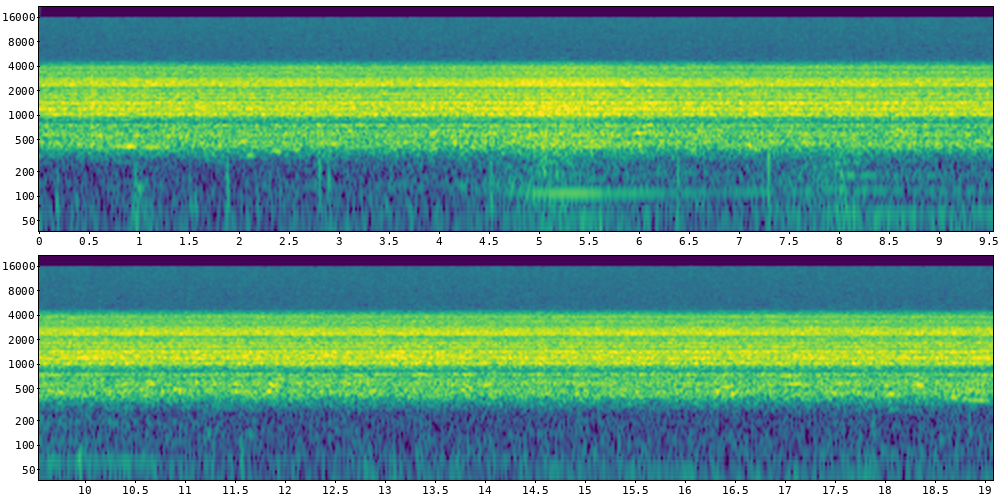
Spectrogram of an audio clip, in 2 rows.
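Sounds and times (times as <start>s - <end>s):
radio static hiss: 0.0s - 19.0s.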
